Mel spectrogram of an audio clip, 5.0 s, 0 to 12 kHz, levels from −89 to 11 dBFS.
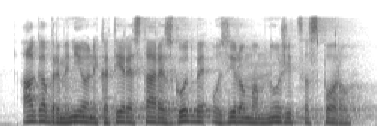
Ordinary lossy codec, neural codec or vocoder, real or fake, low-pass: none; none; real; 7.2 kHz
